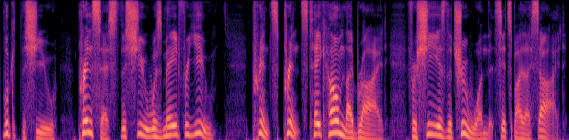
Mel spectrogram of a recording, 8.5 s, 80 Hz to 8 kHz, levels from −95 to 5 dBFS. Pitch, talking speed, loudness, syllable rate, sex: 155 Hz, 195 wpm, -21 LUFS, 4.5 syllables/s, male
